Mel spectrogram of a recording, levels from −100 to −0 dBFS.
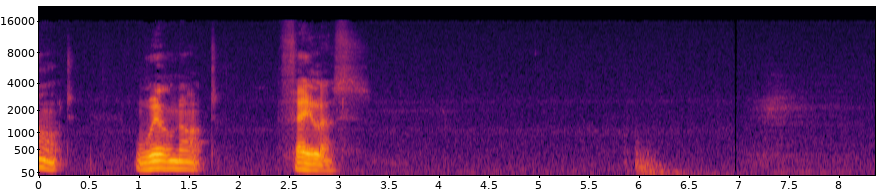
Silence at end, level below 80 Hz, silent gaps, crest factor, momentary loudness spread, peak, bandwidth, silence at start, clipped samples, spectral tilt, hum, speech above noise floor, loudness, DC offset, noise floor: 2.2 s; -60 dBFS; none; 26 dB; 29 LU; -6 dBFS; 16 kHz; 0 s; under 0.1%; -6.5 dB/octave; none; 39 dB; -24 LUFS; under 0.1%; -63 dBFS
